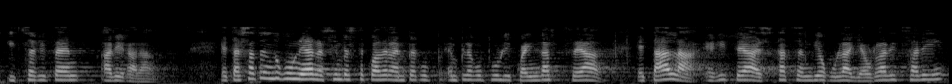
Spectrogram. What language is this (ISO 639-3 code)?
eus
